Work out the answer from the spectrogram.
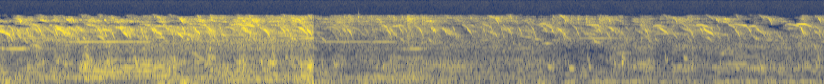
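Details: Many chicks and hens eating young rice given by farmers; a constant chorus of thin, falling chick peeps, several per second, over low rumbling background.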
